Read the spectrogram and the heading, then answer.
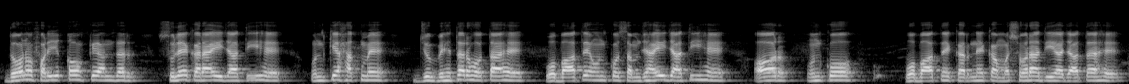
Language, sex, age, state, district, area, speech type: Urdu, male, 18-30, Bihar, Purnia, rural, spontaneous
